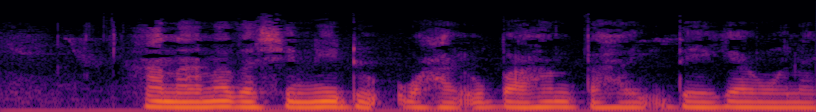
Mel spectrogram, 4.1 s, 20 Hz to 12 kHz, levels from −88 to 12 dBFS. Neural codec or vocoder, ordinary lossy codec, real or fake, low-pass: none; MP3, 32 kbps; real; 10.8 kHz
